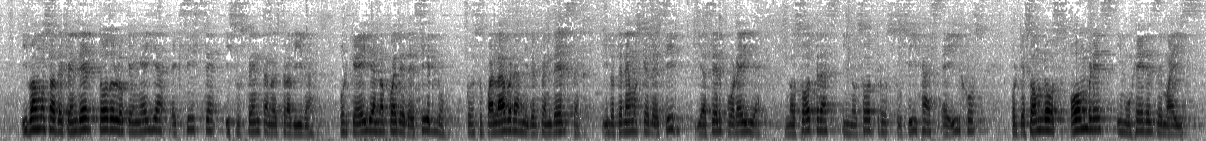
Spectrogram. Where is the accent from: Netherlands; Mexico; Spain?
Mexico; Yucatán Peninsula; Nosotros venimos de la península de Yucatán.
